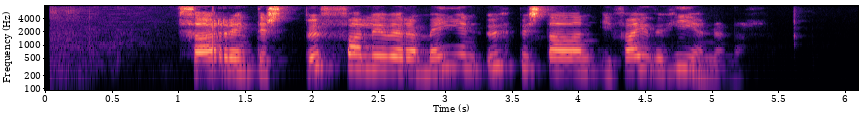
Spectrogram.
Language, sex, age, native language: Icelandic, female, 50-59, Icelandic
